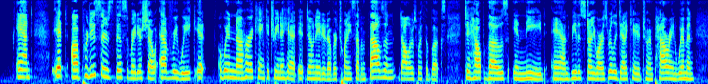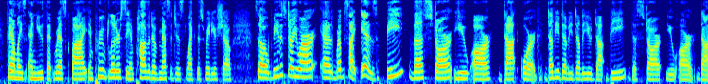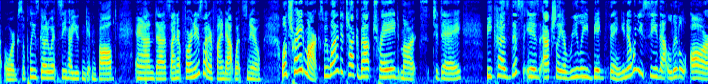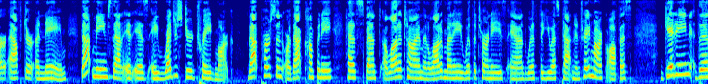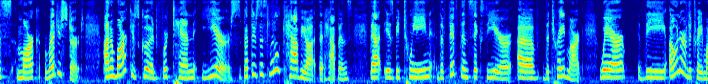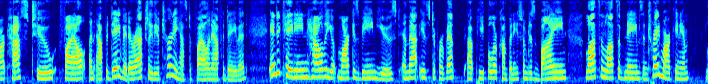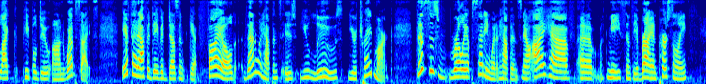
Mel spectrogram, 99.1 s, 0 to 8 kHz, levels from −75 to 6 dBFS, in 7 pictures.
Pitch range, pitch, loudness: 205-260 Hz, 225 Hz, -21 LUFS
